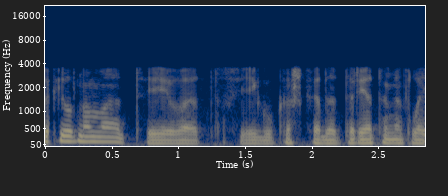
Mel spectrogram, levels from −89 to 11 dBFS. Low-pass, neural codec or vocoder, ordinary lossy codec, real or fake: 3.6 kHz; codec, 16 kHz, 16 kbps, FreqCodec, smaller model; Opus, 64 kbps; fake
